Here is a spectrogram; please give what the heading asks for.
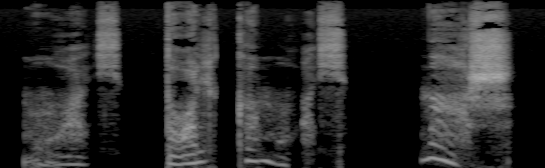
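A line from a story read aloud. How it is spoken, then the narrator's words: Purring. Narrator (Russian): промурлыкала Ариша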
